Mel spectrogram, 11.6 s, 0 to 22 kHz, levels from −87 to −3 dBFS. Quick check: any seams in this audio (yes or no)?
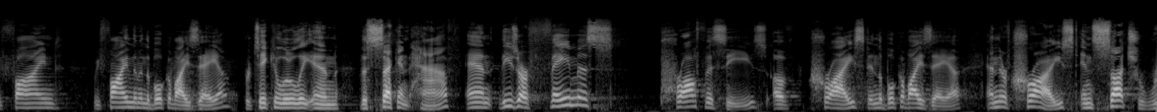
yes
